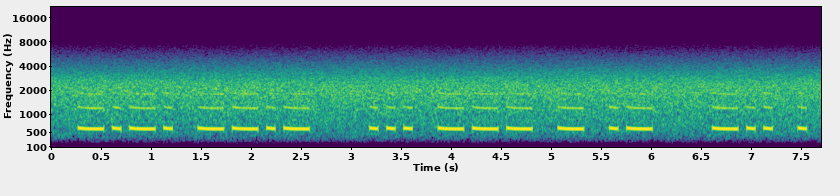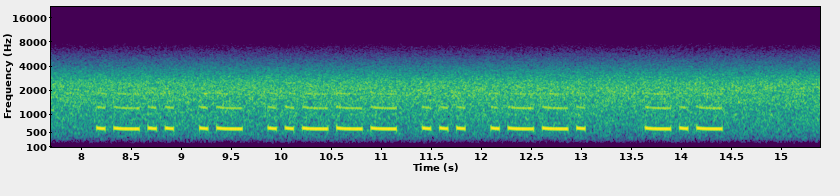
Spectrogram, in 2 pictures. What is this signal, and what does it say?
Morse code, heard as a keyed tone, machine-sent, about 14 wpm, 600 Hz, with radio static. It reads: CQ SOTA DE LA2SP K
